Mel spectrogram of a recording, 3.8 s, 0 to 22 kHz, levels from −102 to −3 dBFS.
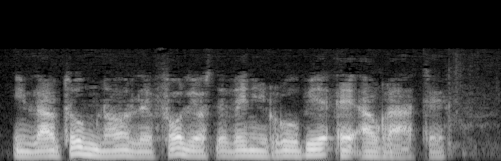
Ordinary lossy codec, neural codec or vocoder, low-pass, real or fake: AAC, 32 kbps; none; 7.2 kHz; real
